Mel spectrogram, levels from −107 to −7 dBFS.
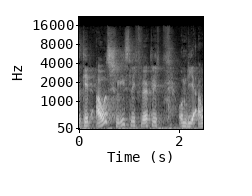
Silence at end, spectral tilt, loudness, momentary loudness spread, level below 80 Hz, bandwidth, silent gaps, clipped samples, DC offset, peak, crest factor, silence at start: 0 s; -4.5 dB/octave; -34 LUFS; 11 LU; -56 dBFS; 15.5 kHz; none; under 0.1%; under 0.1%; -14 dBFS; 18 dB; 0 s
